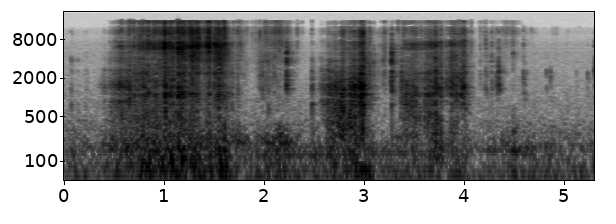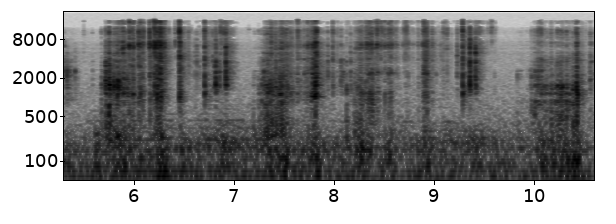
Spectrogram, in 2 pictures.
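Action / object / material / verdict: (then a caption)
scrape / bar of soap cut with a metal blade / soap / none. A solid, pale, dry white soap bar held in the hand is shaved with a metal box-cutter blade. Bursts of dry, crunchy scraping and carving come in uneven strokes separated by short pauses. The sound is bright and crisp, with almost no low end.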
